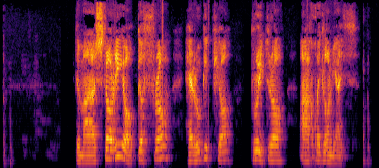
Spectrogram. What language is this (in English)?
Welsh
